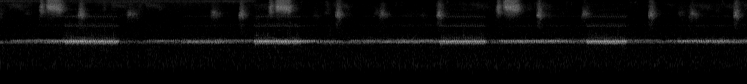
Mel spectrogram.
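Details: Summer night in Bulgaria, crickets chirping among grass, surround microphone: a piercing steady trill carries through while overlapping higher chirps pulse at irregular one-to-two-second intervals, no other sounds.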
